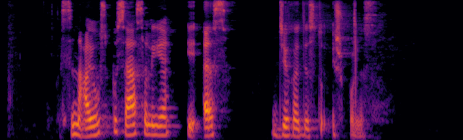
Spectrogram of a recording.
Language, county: Lithuanian, Klaipėda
